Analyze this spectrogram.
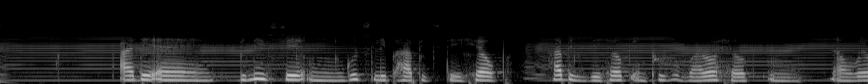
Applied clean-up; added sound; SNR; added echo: none; Wind instrument, woodwind instrument; 20 dB; none.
